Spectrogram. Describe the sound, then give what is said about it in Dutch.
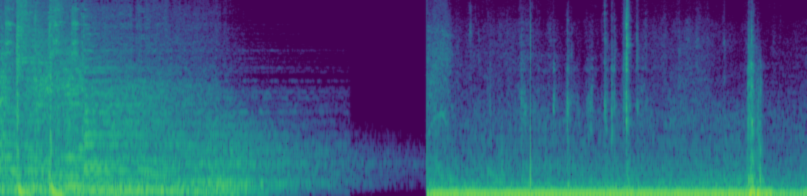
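A car driving: a steady low engine and road rumble with scattered light clicks, preceded by a fading mechanical whir and a brief moment of silence. “We gaan een rondje rijden.”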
